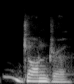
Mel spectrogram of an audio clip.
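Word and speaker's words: Le Gendre: and this General um how how would you pronounce his name again I'd say jandre okay so what's interesting about him is he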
